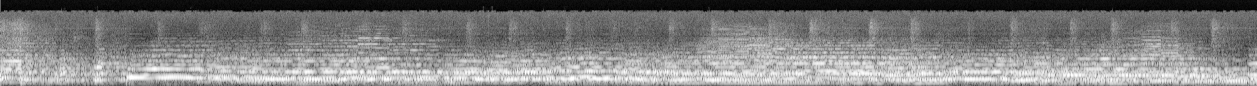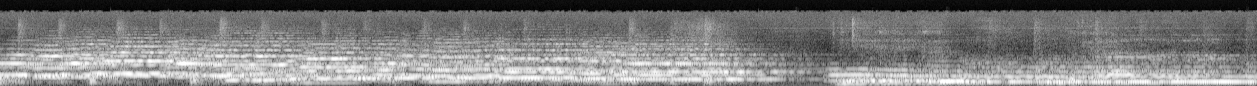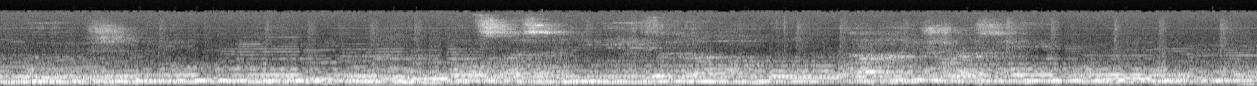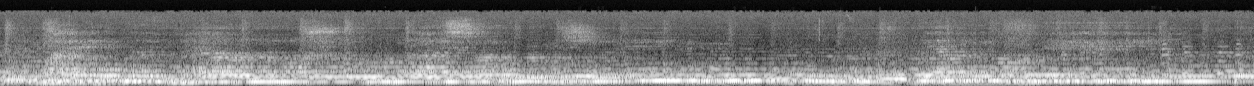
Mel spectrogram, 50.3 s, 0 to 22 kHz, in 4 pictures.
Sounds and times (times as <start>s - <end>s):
Music: 0.0s - 50.2s.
